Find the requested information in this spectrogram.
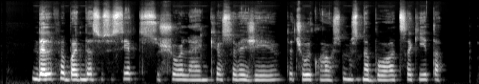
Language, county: Lithuanian, Kaunas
